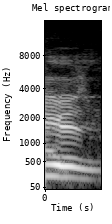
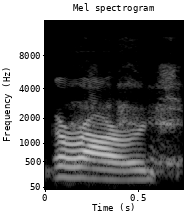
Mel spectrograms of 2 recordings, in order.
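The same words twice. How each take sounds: First: The word is said without any extra r sound. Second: An extra r sound is inserted into the word. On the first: The speaker calls it right. "it's garage" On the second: The speaker calls it wrong. "There is no R in the word garage. It's not garage"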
